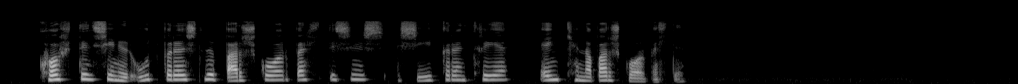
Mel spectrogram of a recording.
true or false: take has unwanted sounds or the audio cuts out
false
